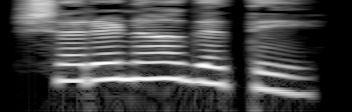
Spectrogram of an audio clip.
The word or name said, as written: ಶರಣಾಗತಿ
